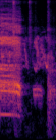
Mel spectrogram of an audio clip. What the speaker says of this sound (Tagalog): medyo maliit lang yung mga manok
